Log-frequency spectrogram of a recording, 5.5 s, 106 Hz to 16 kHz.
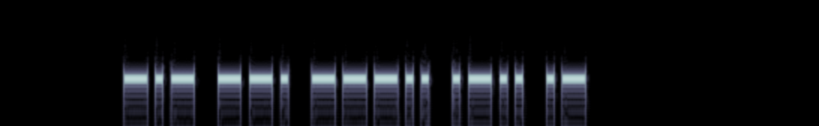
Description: Morse code, heard as a keyed tone, about 22 wpm, 700 Hz. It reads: KG8LA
